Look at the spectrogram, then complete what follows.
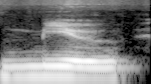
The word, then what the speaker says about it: mu: It's a Greek letter, and it's pronounced mu.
